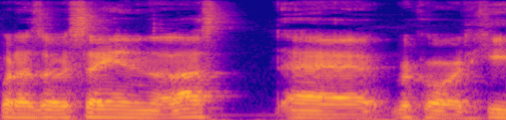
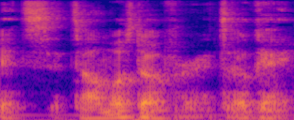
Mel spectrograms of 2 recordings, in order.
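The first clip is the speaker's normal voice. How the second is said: put-on sadistic soothing tone, lower and quieter; 4 semitones lower, 11 dB quieter than usual. Retelling a scene where a captured man is killed: imitating Homelander's sadistic hushing. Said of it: "he's real sadistic about it".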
